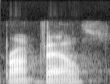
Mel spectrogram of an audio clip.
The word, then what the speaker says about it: Braunfels: it opens today that the proper way to pronounce that prompt fails wrong falls on fails yeah and BB n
